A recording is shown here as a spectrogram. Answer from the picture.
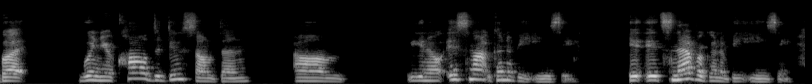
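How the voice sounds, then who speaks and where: Speaking at a moderate pace, a woman with a fairly low voice swings her pitch very widely and stops often for long pauses. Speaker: author. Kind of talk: interview about a book.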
